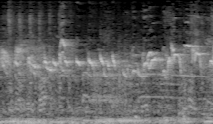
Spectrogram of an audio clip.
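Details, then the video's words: Contest greater green leafbird at a Thursday practice event beside Danau Bumi Restu lake in Cikunir: fast warbling whistles, looping upward and dropping, in an unbroken stream over faint voices and background hum. "Cucak Ijo"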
